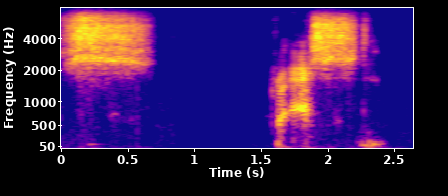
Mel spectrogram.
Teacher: make sure you stretch stretch that sh sound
